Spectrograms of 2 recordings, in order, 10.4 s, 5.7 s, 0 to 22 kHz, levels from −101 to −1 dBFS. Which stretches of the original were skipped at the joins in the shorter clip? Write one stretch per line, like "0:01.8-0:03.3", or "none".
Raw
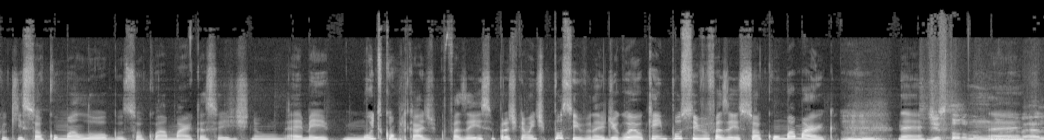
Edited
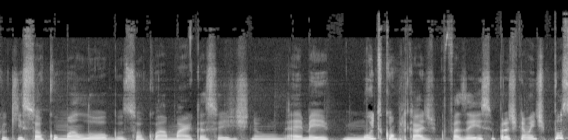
none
